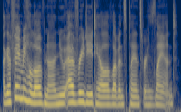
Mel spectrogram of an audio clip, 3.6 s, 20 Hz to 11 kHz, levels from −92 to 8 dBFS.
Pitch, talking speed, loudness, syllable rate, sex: 210 Hz, 180 wpm, -16 LUFS, 5.8 syllables/s, female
